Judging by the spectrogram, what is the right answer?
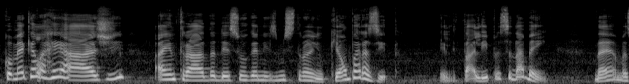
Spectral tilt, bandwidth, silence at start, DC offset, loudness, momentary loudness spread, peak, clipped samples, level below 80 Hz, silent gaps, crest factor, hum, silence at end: -4.5 dB/octave; 19 kHz; 0.05 s; under 0.1%; -22 LUFS; 10 LU; -8 dBFS; under 0.1%; -56 dBFS; none; 14 dB; none; 0 s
